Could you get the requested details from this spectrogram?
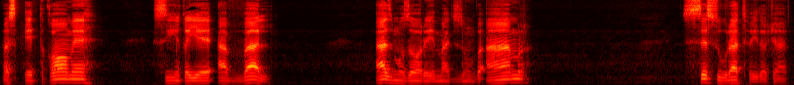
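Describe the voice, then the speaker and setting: A man teaching an Arabic grammar lesson, explaining step by step and repeating each example word slowly. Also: sits low. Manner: slow, deliberate explanation, repeating example words.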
